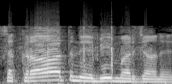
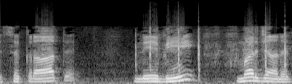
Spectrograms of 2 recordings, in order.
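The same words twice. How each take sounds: First: Said in the usual way. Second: سکرات, نے بھی, مر جانا ہے broken into three chunks with pauses; word by word conclusion. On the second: Shown as a demonstration. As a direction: spell out سکرات ... نے بھی ... مر جانا ہے for the class, landing on مر. (ٹھہر ٹھہر کر، ہر حصہ الگ، مر پر زور) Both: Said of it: "conclusion?".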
